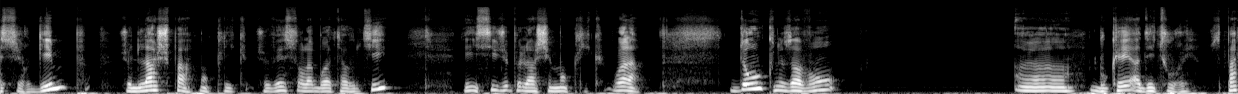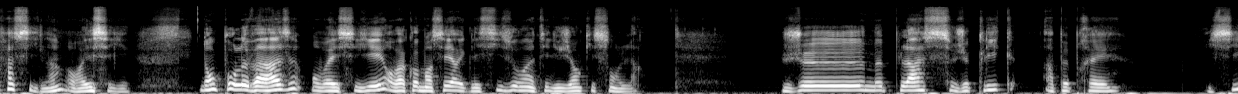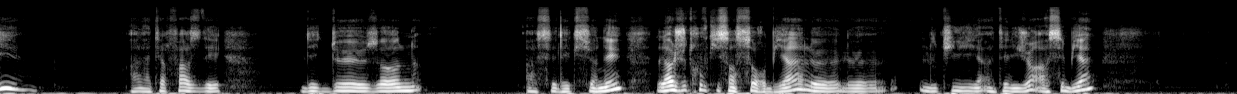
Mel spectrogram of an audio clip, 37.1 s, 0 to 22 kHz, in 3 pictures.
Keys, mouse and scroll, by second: 6.9 ctrl+scroll up 2, 7.9 ctrl+click, 8.7 scroll up 2, 9.8 ctrl+scroll down 2, 10.4 ctrl+click, 18.4 click, 19.7-20.4 ctrl+scroll up 4, 20.4-20.9 ctrl+scroll down 2, 24.2 click, 25.3 click, 26.2 scroll up 1, 27.1 click, 29.9 click, 31.2-31.7 ctrl+scroll up 4, 33.4 click, 36.1 click, 37.0 middle click.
